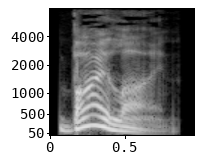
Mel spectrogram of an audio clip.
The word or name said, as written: byline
